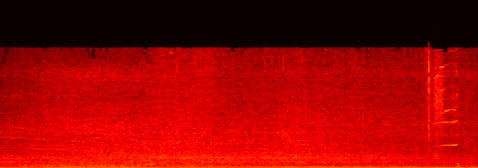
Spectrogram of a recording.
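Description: City street ambience at night: a steady traffic rumble with a car driving by. A brief high squeak comes near the end.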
